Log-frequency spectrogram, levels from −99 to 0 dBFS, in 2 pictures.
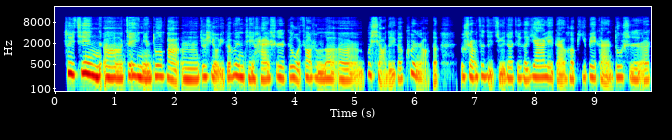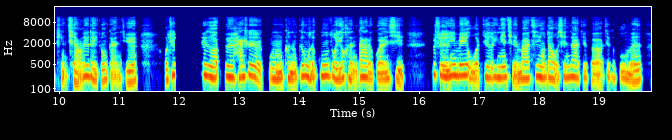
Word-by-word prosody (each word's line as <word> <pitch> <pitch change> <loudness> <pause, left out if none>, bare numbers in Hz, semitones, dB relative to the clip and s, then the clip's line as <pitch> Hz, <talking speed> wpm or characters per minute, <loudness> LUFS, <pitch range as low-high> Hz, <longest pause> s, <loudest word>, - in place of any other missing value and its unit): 最 285 -3 +10
近， 260 -4 +10
啊， 210 -1 +4
这 220 +4 0
1 230 - +5
年 215 - +4
多 235 -1 +1
吧， 200 -6 -1
嗯， 190 0 +2
就 225 +3 -1
是 225 +1 -3
有 - - -1
一 - - -5
个 - - 0
问 235 -2 +4
题 200 -2 0
还 190 0 -1
是 210 0 -1
给 215 +1 -4
我 200 -5 0
造 210 +1 -2
成 150 - -1
了， 95 0 0
呃， 180 -2 -2
不 265 - -2
小 245 -1 -4
的 - - -7
一 - - -2
个 185 - -5
困 255 +6 -1
扰 - - -6
的， - - -4 0.4
就 225 - -2
是 230 - -1
让 220 0 +1
自 230 0 -2
己 245 +4 -3
觉 - - -4
得 205 -1 -2
这 205 +1 -6
个 185 -3 -2
压 220 +1 0
力 220 -1 0
感 - - -5
和 195 - -2
疲 200 +3 -8
惫 220 -2 -1
感 - - -4
都 220 0 -1
是， 95 - -4
呃， 180 - -3
挺 190 - -8
强 235 - -4
烈 230 0 +1
的 210 - -1
一 - - -2
种 170 +1 -5
感 - - -8
觉。 160 +3 -4 0.4
我 180 - -5
觉 190 - -3
得 255 - -2 0.4
这 250 -2 0
个 210 -3 0
对， 225 -2 +2
还 215 +1 -2
是， 225 -7 -1
嗯， 95 0 0
可 - - -4
能 95 - 0
跟 235 0 -1
我 220 - +1
的 - - -2
工 235 +1 -1
作 220 -4 -2
有 190 +2 -1
很 210 -2 -4
大 220 0 +1
的 - - -3
关 95 +1 -2
系， 100 - -4 0.4
就 265 - -5
是 240 -2 +2
因 245 +1 +3
为 245 0 +3
我 - - -2
这 215 - -4
个 205 - -4
1 215 - -1
年 215 +1 0
前 225 - -4
吧， 195 - 0
进 205 +3 -4
入 210 - +1
到 205 -3 -2
我 - - -3
现 215 -1 -4
在 220 -1 -1
这 105 - -8
个 - - -5
这 - - -8
个 - - -10
部 100 - -6
门， 85 -2 -2
215 Hz, 310 characters per minute, -23 LUFS, 190-230 Hz, 0.4 s, 最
